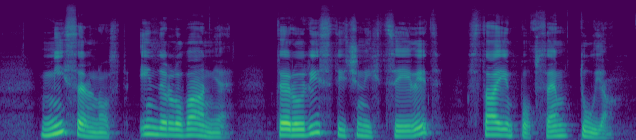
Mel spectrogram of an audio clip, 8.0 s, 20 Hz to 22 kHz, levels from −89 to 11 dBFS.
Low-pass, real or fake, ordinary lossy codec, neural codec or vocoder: 19.8 kHz; real; none; none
